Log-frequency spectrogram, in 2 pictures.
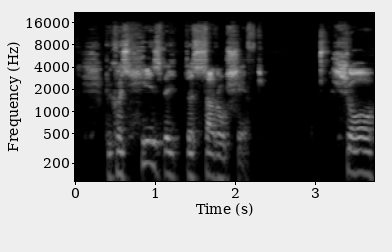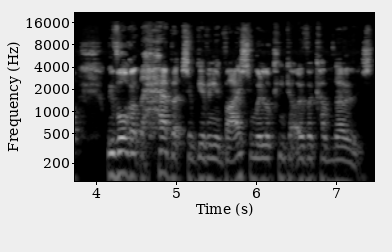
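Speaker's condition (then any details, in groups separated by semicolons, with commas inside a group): Cleft lip and palate; time with an orthodontist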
